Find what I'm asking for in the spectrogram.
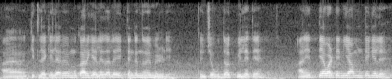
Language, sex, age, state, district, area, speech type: Goan Konkani, male, 18-30, Goa, Quepem, rural, spontaneous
